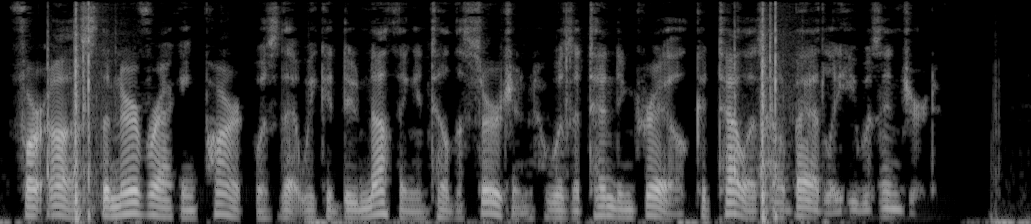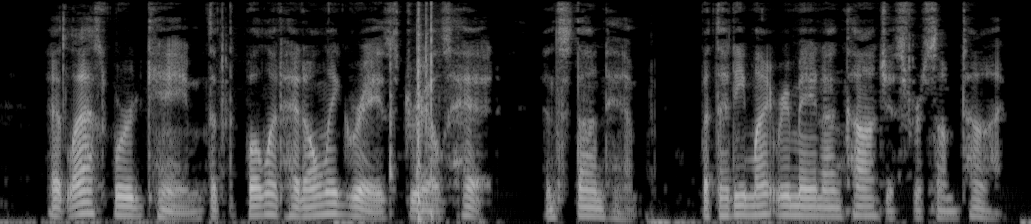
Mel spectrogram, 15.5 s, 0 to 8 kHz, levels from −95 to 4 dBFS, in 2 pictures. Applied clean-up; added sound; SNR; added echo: classical method spectral subtraction.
